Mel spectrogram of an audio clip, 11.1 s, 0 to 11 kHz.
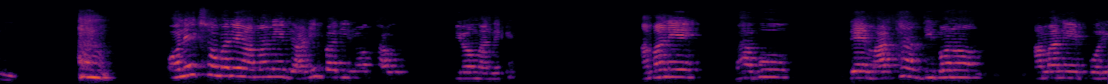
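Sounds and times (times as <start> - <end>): woman clearing her throat: 0.8 - 1.2
woman speaking: 1.7 - 5.2, 6.4 - 11.0.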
